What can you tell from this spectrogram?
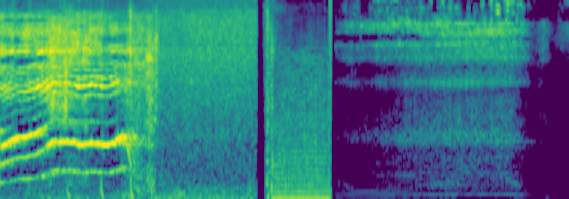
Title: Snoring #usaus #sleep#funny#funnyvideos #snoringsounds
